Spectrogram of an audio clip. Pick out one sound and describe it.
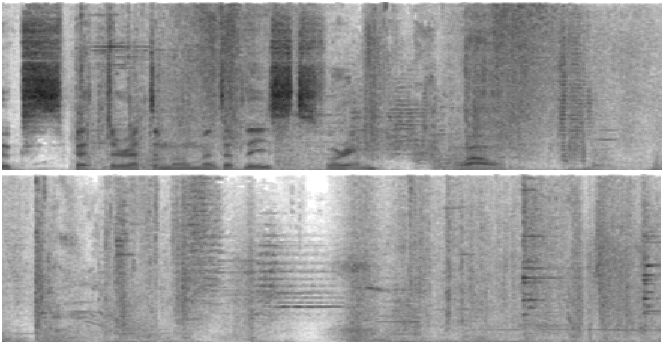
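Punches and crackling magic blasts hit in quick bursts during a fight.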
